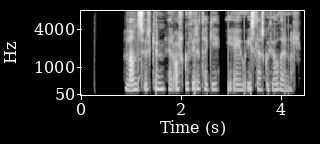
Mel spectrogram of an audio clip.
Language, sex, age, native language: Icelandic, female, 40-49, Icelandic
